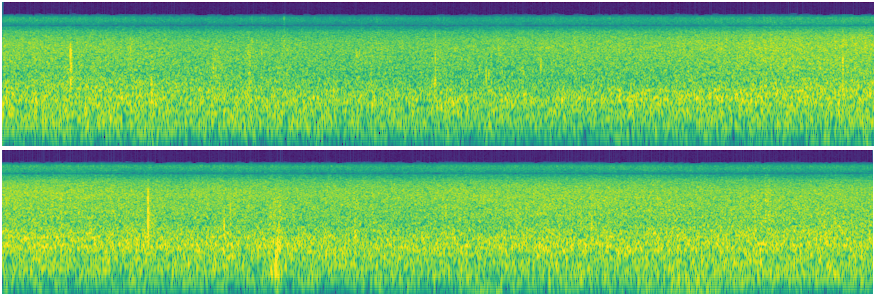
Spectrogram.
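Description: Steady rushing of wind through ironwood trees, an even hiss with no let-up.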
